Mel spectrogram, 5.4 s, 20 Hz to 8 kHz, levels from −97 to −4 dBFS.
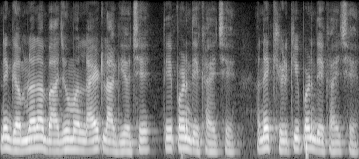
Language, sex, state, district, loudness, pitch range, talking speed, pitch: Gujarati, male, Gujarat, Valsad, -16 LUFS, 120-150 Hz, 165 wpm, 135 Hz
